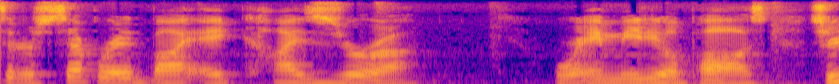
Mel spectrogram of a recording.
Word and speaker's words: caesura: pause is called a caesura, sometimes mispronounced as caesura, but I've been assured by Latin scholars that it is pronounced caesura.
